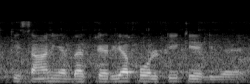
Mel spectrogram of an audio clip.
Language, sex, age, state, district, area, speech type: Urdu, male, 60+, Uttar Pradesh, Mau, urban, spontaneous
